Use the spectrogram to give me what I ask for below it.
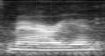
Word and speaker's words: Marion: My name is Marion Elizabeth Lorman Hope. And first name is Marion, M-A-R-I-O-N. Last name, L-A-R-M-O-N-D, for Lorman Hope, H-O-P-E.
